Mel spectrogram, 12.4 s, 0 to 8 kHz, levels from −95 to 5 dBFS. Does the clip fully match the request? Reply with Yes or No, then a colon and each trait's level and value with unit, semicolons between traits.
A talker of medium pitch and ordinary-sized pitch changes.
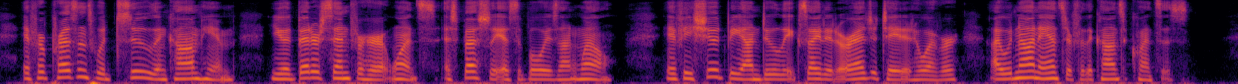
Yes: medium, 180 Hz; average, 3.5 semitones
